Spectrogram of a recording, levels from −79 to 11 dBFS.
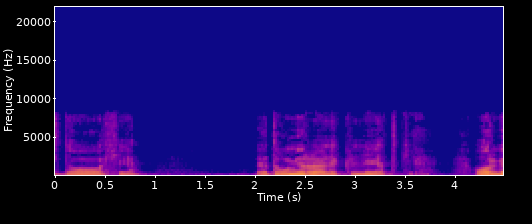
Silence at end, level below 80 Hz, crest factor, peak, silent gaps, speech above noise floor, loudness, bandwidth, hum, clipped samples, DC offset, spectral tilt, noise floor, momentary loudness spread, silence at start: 0 s; -48 dBFS; 20 dB; -6 dBFS; none; 34 dB; -25 LUFS; 8.2 kHz; none; under 0.1%; under 0.1%; -8.5 dB/octave; -58 dBFS; 14 LU; 0 s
